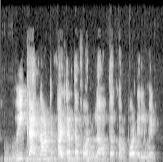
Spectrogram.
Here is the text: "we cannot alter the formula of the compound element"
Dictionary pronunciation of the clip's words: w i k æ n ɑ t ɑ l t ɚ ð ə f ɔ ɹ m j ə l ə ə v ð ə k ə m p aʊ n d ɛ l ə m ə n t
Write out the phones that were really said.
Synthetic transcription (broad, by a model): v i k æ n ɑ t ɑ l t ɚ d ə f ɔ ɹ m j ə l ə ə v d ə k ə m p aʊ n d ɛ l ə m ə n t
